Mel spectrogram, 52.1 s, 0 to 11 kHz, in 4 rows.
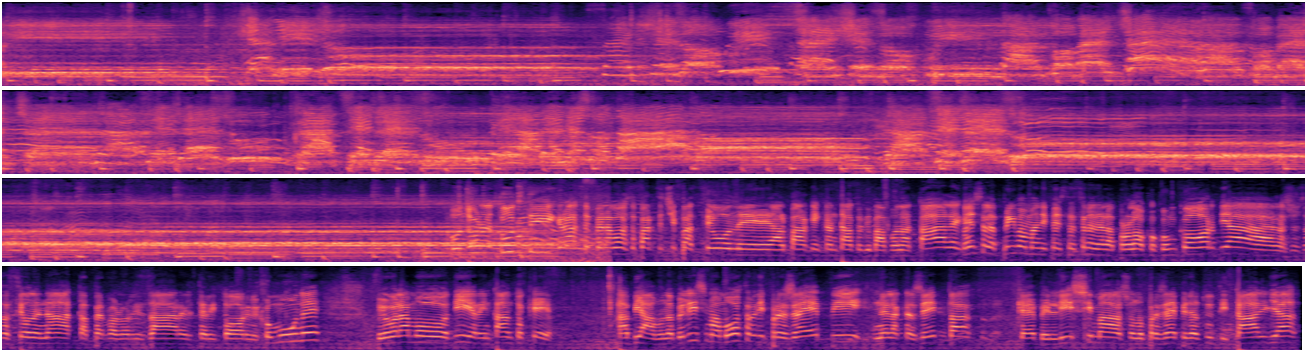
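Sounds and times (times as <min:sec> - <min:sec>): choir singing held notes: 0:00.0 - 0:32.5
pulsing accompaniment: 0:00.0 - 0:32.5.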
